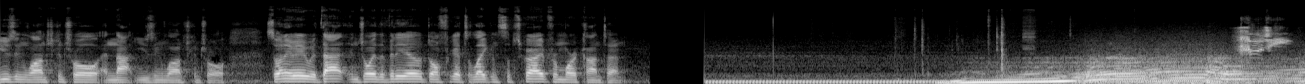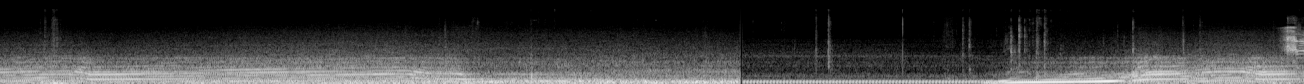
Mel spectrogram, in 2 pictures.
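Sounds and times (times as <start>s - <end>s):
car engine revving and idling: 7.1s - 26.0s.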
